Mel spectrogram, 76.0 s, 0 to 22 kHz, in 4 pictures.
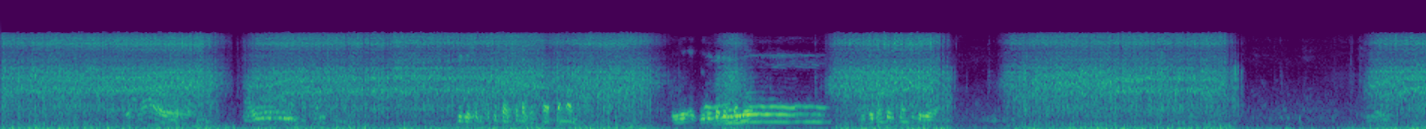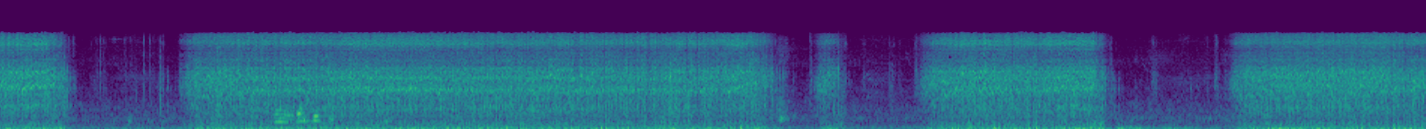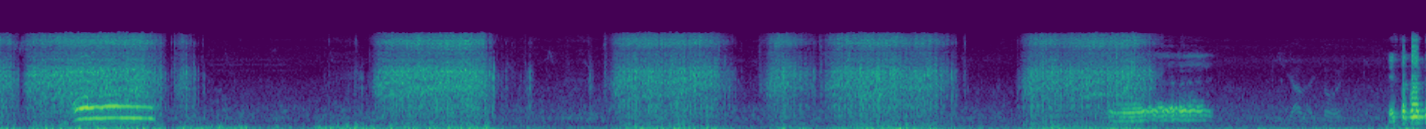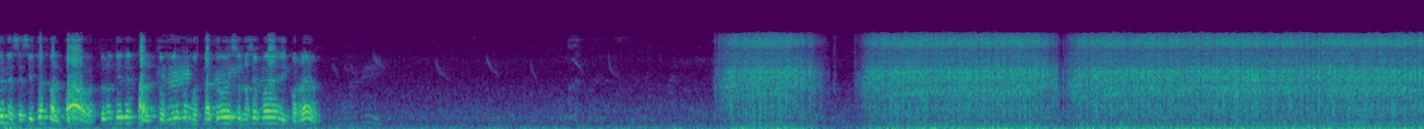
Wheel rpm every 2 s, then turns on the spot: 160, 100, 160, 150, 60, 50, 90, 150, 50, 90, 30, 150, 160, 160, 110, 40, 140, 40, 140, 100, 20, 50, 50, 70, 80, 40, 80, 0, 0, 0, 0, 0, 0, 60, 90, 120, 160, 160.
16-18 44-46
